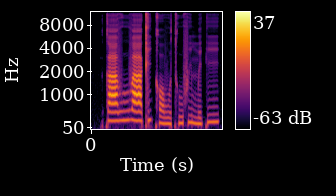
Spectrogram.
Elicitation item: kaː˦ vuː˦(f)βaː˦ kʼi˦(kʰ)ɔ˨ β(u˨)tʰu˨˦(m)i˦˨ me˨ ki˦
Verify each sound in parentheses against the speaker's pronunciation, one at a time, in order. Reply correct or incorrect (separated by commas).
incorrect, correct, incorrect, incorrect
